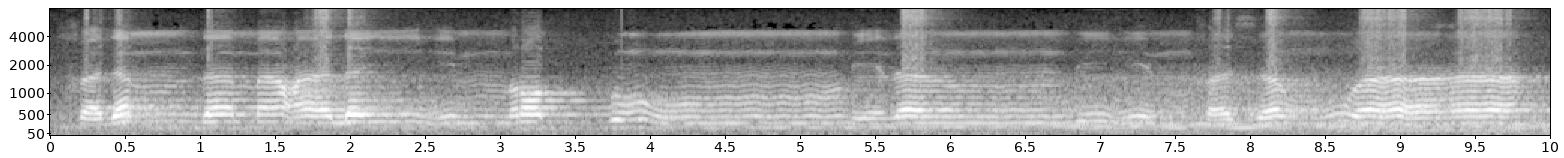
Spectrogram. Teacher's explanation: Ya, sambil kita melihat ya, Rabbuhum bi, mim sukun bertemu dengan huruf ba, dia disebut dengan ikhfa syafawi. Ikhfa syafawi dibaca dua harokat agar suara dengungnya terdengar sempurna.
